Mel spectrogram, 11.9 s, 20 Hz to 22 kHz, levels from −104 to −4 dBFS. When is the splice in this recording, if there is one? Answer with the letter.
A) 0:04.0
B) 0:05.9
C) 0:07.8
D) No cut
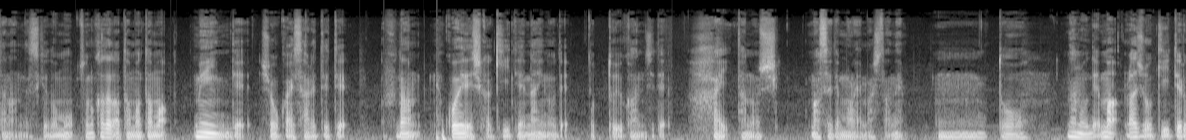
B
